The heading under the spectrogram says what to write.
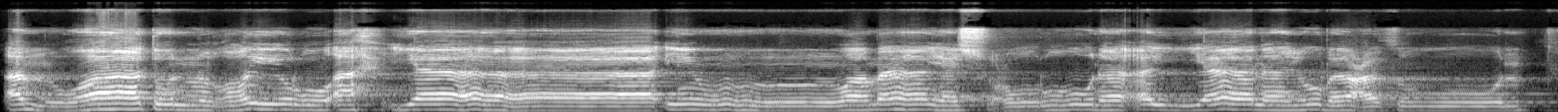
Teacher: یہاں پر وقف کی صورت میں مد عارض وقفی ہوگا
